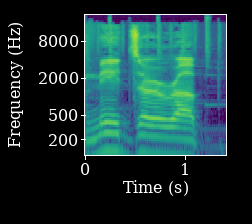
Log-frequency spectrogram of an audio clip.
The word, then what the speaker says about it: miserable: これは Miserable、まあ 4 音節か。でストレスは最初の目、この一番大事な発音のところは、まあ、難しくはない。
